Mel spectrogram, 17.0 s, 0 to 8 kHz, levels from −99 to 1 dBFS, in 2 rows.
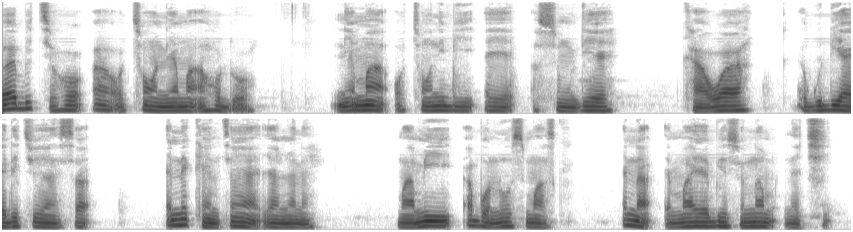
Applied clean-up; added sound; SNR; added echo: none; none; none; none.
